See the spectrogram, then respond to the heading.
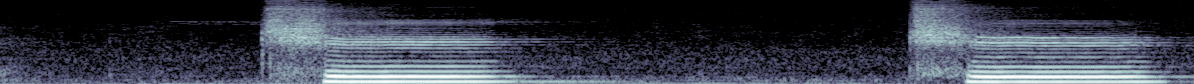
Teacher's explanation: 吃 吃 When we pronounce 吃, we should first roll up the tip of your tongue close to the hard palate, block the airflow. Then suddenly open it, let the airflow rush out from your mouth between the hard palate and the tip of your tongue.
